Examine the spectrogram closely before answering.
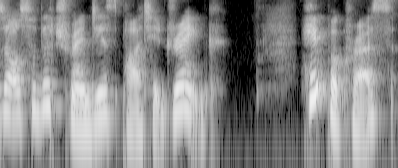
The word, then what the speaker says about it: hypocras: Hippocras, or Hippocras if you stick to the French pronunciation, was a spiced and sweetened wine, so prestigious that kings gifted it to each other.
